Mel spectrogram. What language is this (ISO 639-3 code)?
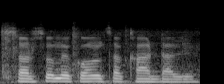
bho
